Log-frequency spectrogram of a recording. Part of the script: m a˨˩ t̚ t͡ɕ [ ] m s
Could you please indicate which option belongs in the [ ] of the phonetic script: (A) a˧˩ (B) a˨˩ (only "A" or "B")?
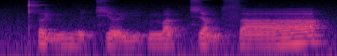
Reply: A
